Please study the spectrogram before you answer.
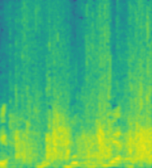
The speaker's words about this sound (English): All of you people applauding that, very sensible point.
